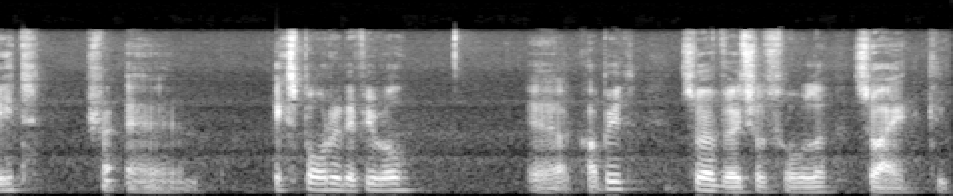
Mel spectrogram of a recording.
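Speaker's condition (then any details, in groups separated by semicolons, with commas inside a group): No condition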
